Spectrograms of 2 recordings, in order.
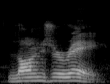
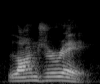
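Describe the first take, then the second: Both takes have the same delivery.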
